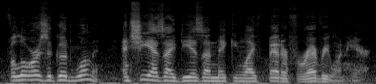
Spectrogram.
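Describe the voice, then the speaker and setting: A man's voice: a little high, sing-song, fast, a little hiss or hum. A man playing a grateful, earnest young elf in a fantasy video game. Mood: grateful, warm.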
